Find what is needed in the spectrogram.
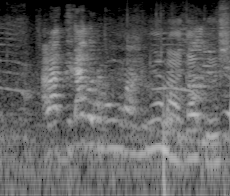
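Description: Speech: a woman talking, answering a question about how things are going.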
